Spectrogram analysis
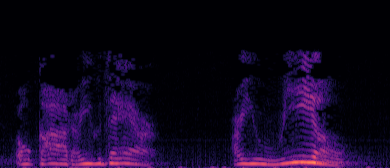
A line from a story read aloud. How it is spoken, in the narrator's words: He fervently whispered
